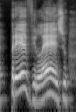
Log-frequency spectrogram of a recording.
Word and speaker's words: privilégio: Muita gente acha que o correto é privilégio porque existem palavras, muitas palavras em língua portuguesa são escritas com e nós pronunciamos i. Mas não é o caso de privilégio. Privilégio se escreve com i mesmo. E nós devemos pronunciar da forma como escrevemos. Privilégio é a forma correta.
